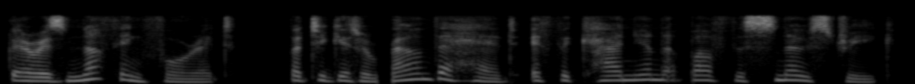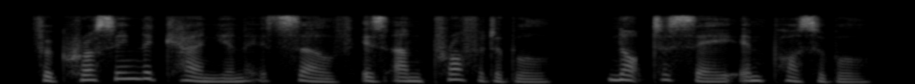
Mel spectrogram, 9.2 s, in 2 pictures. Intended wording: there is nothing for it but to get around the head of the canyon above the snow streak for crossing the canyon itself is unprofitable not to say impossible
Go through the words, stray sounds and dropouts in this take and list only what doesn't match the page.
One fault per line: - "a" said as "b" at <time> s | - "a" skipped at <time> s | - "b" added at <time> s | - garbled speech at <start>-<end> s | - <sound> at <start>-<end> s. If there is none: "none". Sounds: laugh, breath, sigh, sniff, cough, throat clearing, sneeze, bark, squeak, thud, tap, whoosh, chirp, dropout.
- dropout at 1.9-2.0 s
- "of" said as "if" at 2.6 s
